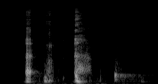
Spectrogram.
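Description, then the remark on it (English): A person fakes a fit of coughing up seawater: a few harsh, wet coughs in quick succession followed by a rough, throaty hack, fairly loud with no talking. “You cough up some seawater.”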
